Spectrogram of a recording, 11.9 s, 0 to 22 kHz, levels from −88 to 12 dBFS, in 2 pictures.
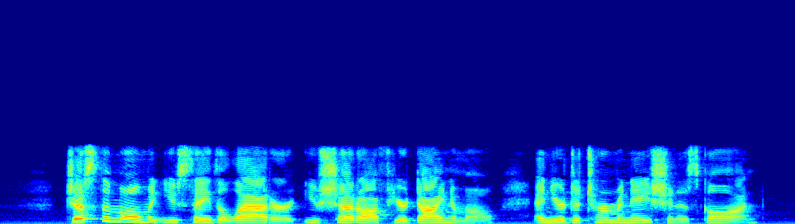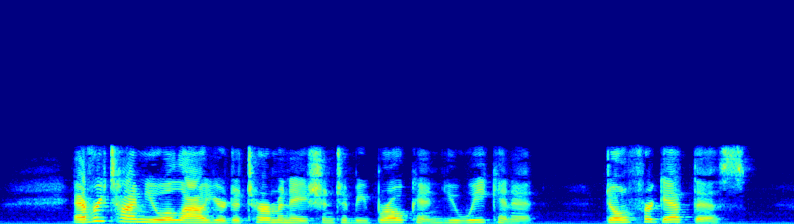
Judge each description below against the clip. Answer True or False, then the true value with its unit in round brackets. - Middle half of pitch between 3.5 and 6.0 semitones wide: False (2.5 semitones)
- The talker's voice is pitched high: True (205 Hz)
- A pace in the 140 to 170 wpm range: True (160 wpm)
